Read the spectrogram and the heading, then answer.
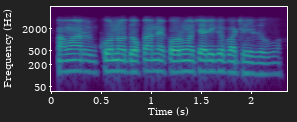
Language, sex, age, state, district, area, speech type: Bengali, male, 18-30, West Bengal, Paschim Medinipur, rural, conversation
